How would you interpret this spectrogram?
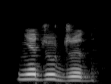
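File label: "неджуджыд", Komi-Zyrian, female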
